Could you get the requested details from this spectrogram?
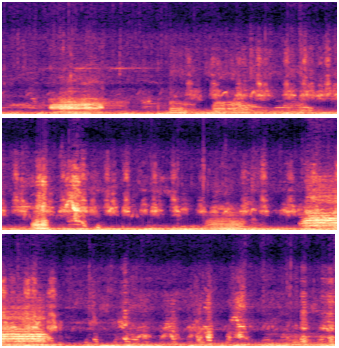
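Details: Farm geese, adult and young, grazing fresh grass beside a pond in the countryside; bursts of harsh honks from several birds, separated by quieter gaps with low background rumble.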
